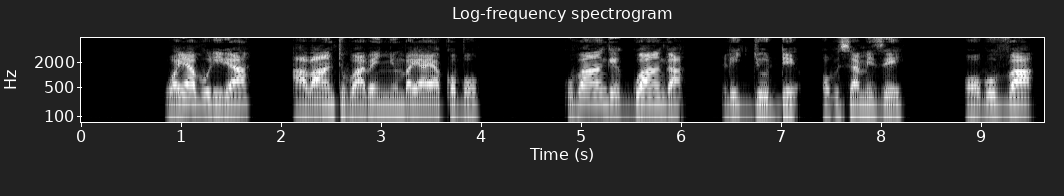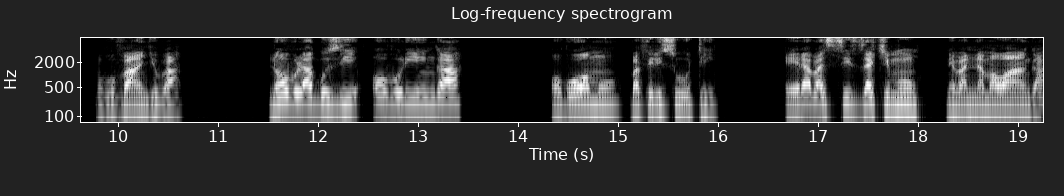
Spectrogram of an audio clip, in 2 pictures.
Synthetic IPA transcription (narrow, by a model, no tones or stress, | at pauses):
wajaβuliɾaː | βaːntuβaːβe̞ɲːuːmbajajako̞bo̞ | kuβaːŋɡe̞ɡːwaːŋɡa̰ | liɟːudːe̞ | o̞βusamize̞ | o̞βuva | muβuvaːɲɟuβa | no̞ːβulaɡuzio̞βuliːŋɡa | oβwo̞ːmuβafiɾisuːti | e̞ɾaβassizːacimu | ne̞βanːamawaːŋɡa̰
